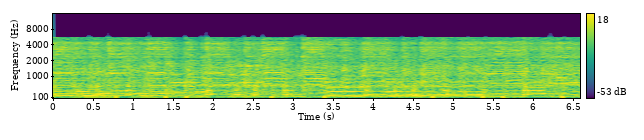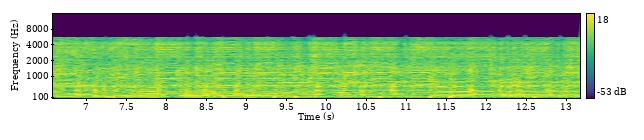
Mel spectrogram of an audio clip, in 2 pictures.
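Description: Live band playing an instrumental passage on electric guitar, electric bass guitar and drum kit, with a steady drum beat.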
